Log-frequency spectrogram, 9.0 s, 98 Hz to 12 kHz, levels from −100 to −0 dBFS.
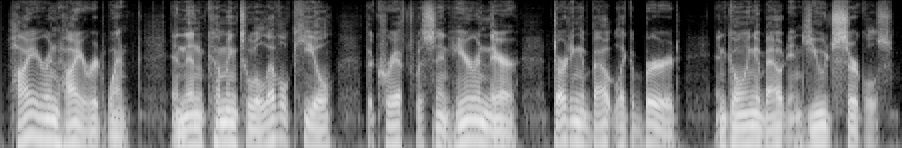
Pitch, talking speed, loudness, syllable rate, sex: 95 Hz, 200 wpm, -17 LUFS, 5.3 syllables/s, male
